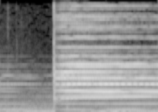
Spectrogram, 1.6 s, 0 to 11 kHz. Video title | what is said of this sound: Mark Williams on the Rails - E05 - Carriage Kings | tapping the wheels and listening for a change of note that would tell you whether it was fractured or not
